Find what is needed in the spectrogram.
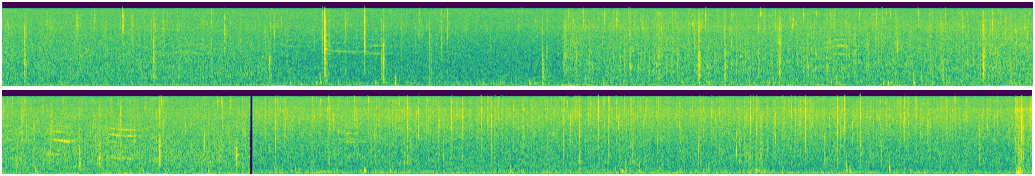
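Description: Light drizzle falling: a faint, steady hiss with scattered ticks of single drops.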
